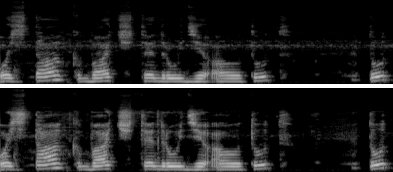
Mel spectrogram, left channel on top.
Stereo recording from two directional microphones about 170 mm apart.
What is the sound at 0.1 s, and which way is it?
Speech, 15° left (ahead or behind).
